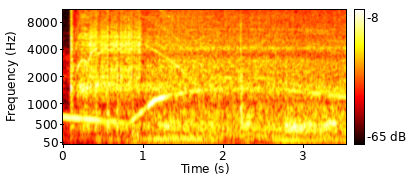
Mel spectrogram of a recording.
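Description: A car engine starts and settles into a steady, mid-pitched running hum at moderate loudness. Faint tonal sweeps drift above it.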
